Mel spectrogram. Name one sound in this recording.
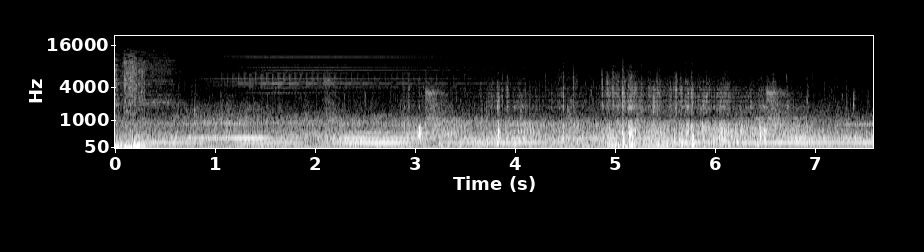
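Wet mud squelches and splashes as a body crawls through it.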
